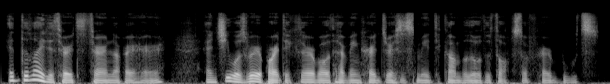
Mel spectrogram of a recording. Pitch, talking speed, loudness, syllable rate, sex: 100 Hz, 255 wpm, -21 LUFS, 6.5 syllables/s, male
